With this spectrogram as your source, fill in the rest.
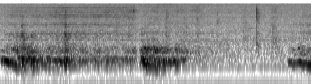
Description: My pitbull Dixie must be really tired. She is keeping me awake with all this noise.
